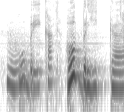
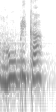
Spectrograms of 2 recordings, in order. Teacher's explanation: rubrica é paroxítona e não proparoxítona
